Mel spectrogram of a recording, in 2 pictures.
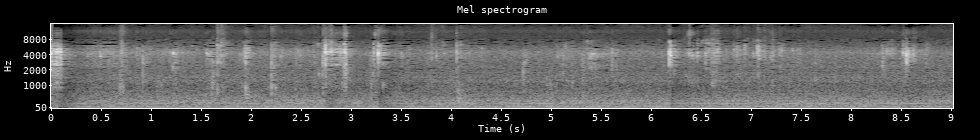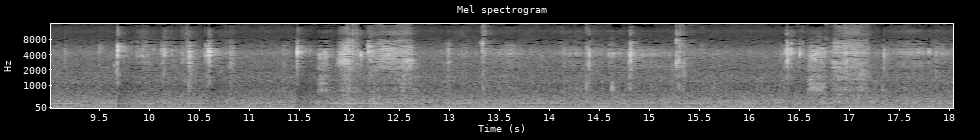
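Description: Close-up wet, squishy chewing and mouth sounds of someone eating soft, fatty braised offal, with short sharp clicks of chopsticks against the bowl scattered throughout and a few louder bursts of smacking about twelve seconds in and near the end.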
